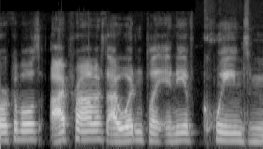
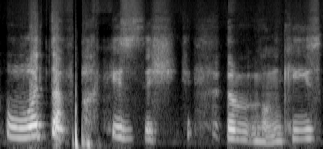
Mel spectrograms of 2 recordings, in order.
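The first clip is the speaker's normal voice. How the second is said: shocked; 4 semitones higher than usual. Real, not acted. Reader shocked by the story.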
